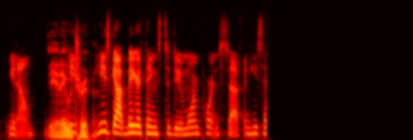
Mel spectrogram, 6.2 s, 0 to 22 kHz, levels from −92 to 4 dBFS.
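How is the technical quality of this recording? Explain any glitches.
The recording has one clear fault. At 4.00 s the speech cuts out mid-flow and never returns. This is an audio dropout to silence. The input signal was likely lost, through a disconnected device, failed link or stray mute, while the recorder kept writing silence. The gap is silent. No room tone remains.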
